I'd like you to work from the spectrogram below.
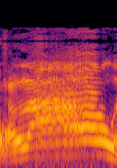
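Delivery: loud high call from an approaching car; hammed-up hollered greeting; imitated shout. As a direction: yell it out like someone hollering from a distance. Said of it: "I hear s-, the".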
